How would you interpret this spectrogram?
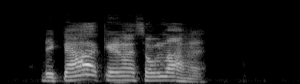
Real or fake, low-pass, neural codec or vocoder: fake; 10.8 kHz; codec, 44.1 kHz, 2.6 kbps, DAC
